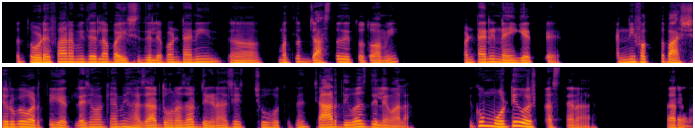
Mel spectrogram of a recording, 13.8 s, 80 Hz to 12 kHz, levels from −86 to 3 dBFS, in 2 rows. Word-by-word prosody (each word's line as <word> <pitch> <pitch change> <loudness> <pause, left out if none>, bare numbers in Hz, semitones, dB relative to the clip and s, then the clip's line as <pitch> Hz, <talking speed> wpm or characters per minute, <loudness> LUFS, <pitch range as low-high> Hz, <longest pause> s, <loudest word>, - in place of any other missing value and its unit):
तर 150 - -8
थोडेफार 140 +3 +3
आम्ही 155 0 0
त्याला 150 0 +2
पैसे 110 -3 +1
दिले, 120 -1 +1
पण 140 +2 -3
त्यानी 140 +3 0 0.2
अ, 115 - -3 0.5
मतलब 145 +4 -5
जास्त 120 +4 -1
देत 145 -3 -1
होतो 115 0 -3
आम्ही, 115 +6 -2 0.7
पण 135 +1 -3
त्यानी 145 +2 +2
नाही 120 -5 +2
घेतले. 110 -6 -2
त्यांनी 135 +5 -6
फक्त 155 +1 -2
₹500 145 +2 +2
वरती 130 0 +1
घेतले, 115 0 -1
जेव्हा 140 +1 -1
की 150 - -4
आम्ही 150 +1 0
1000-2000 125 +3 +2
देण्याचे 120 +2 -1
इच्छूक 130 0 -5
होतो. 110 -3 -6
त्याने 140 +4 -4
4 135 +2 +5
दिवस 150 +5 +3
दिले 135 -6 0
मला. 95 -4 -4
ही 105 - -22
खूप 215 +1 +3
मोठी 165 +2 +5
गोष्ट 155 - +4
असते, 110 +1 -6
ना, 125 - -5 0.8
तर 125 +1 0
135 Hz, 180 wpm, -21 LUFS, 120-150 Hz, 0.8 s, 4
